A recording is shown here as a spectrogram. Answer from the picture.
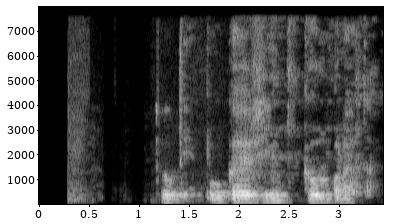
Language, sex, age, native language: Icelandic, male, 14, Icelandic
